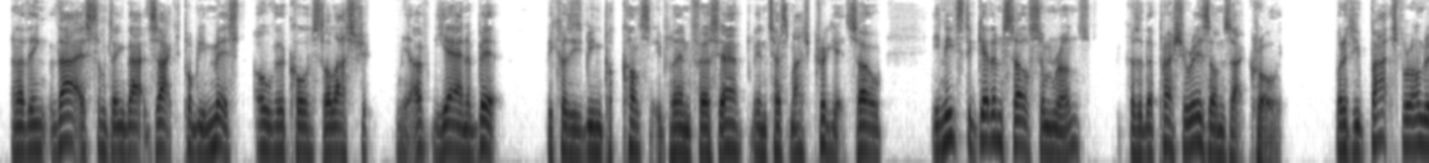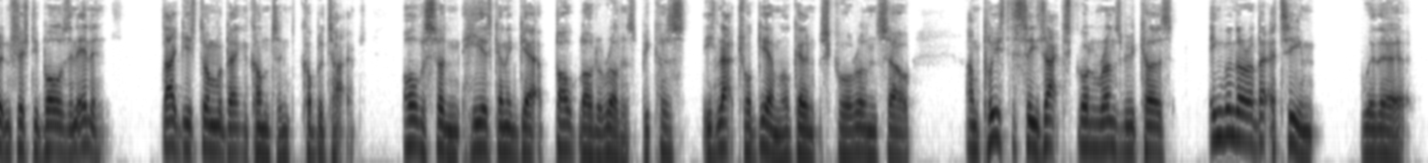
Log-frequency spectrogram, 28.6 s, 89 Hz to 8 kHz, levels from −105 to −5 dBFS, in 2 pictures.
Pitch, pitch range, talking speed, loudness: 125 Hz, 115-135 Hz, 225 wpm, -24 LUFS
